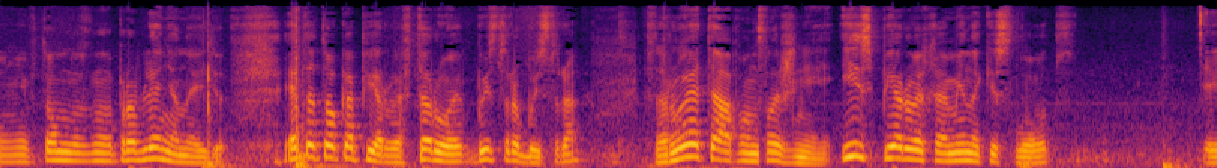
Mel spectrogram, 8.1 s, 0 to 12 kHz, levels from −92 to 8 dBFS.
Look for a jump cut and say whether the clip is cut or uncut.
cut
